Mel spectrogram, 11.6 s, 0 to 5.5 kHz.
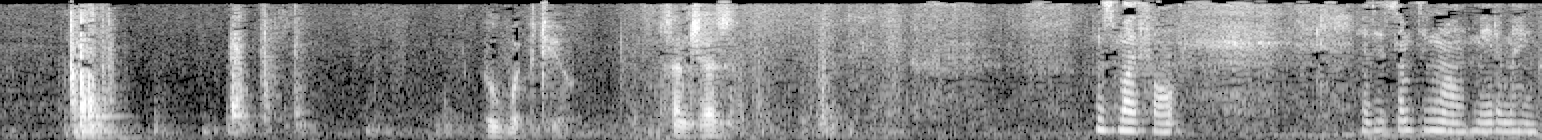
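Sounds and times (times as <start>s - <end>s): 
door thudding shut: 0.5s - 2.0s
speech: 3.6s - 4.4s, 5.0s - 5.8s, 8.2s - 9.0s, 10.2s - 11.5s.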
